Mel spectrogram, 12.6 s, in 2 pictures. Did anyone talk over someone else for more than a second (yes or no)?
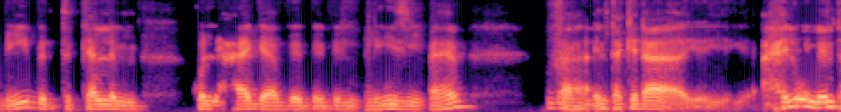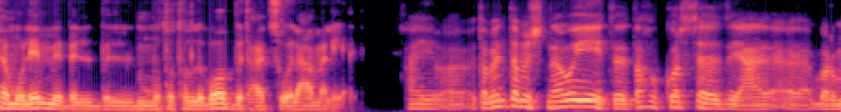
no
